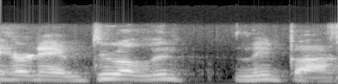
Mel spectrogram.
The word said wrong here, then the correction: Dua Lipa: Dua Lipa.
